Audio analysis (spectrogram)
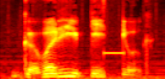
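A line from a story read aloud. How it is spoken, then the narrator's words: Growling in the face. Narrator (Russian): прорычал он мне в лицо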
